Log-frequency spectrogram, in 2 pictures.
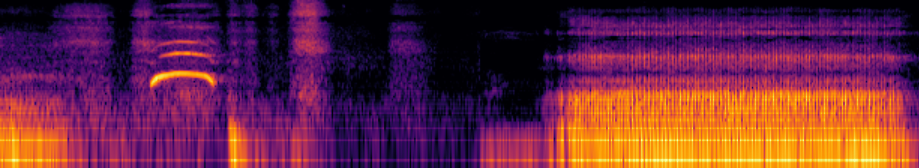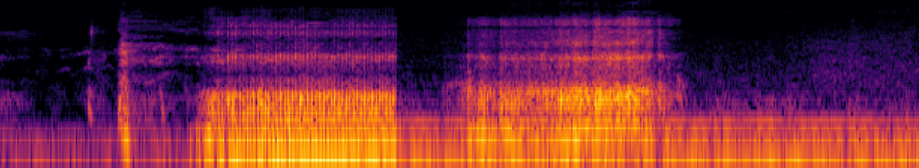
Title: Scared by my dad’s snoring 😂😂#youtube #baby#cute#funny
